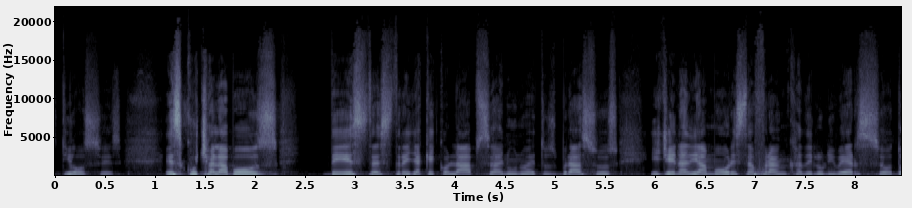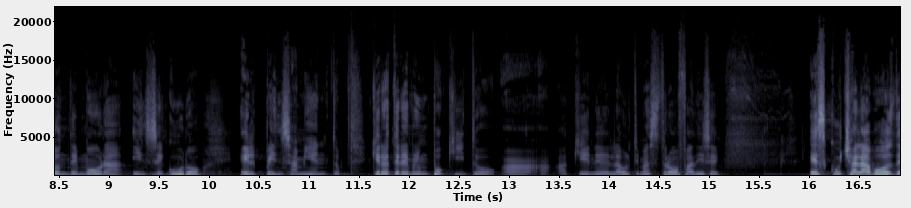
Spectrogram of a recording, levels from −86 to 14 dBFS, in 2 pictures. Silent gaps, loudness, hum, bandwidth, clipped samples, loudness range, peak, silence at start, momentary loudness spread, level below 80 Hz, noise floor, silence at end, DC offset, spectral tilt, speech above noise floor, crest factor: none; -38 LUFS; none; over 20 kHz; under 0.1%; 10 LU; -14 dBFS; 0.1 s; 17 LU; -60 dBFS; -66 dBFS; 0 s; under 0.1%; -3 dB/octave; 27 dB; 26 dB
